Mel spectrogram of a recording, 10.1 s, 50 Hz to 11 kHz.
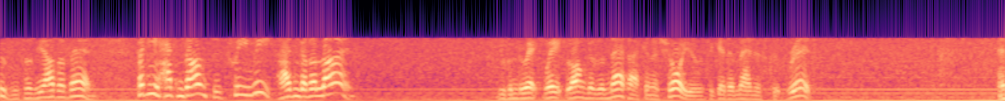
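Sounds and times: electrical mains hum: 0.0 - 10.0.

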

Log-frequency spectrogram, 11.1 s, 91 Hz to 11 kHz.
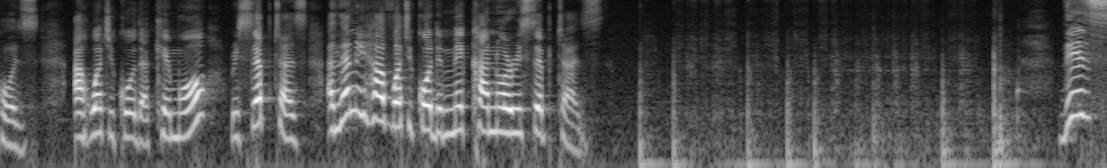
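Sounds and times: chalk tapping and scratching: 6.4 - 10.2.

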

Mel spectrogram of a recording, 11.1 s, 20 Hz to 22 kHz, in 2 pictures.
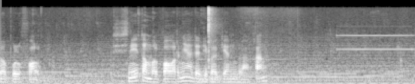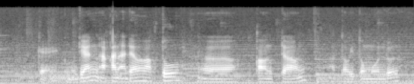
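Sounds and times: background music: 0.0 - 11.0
high-pitched electronic beep: 4.5 - 5.6.

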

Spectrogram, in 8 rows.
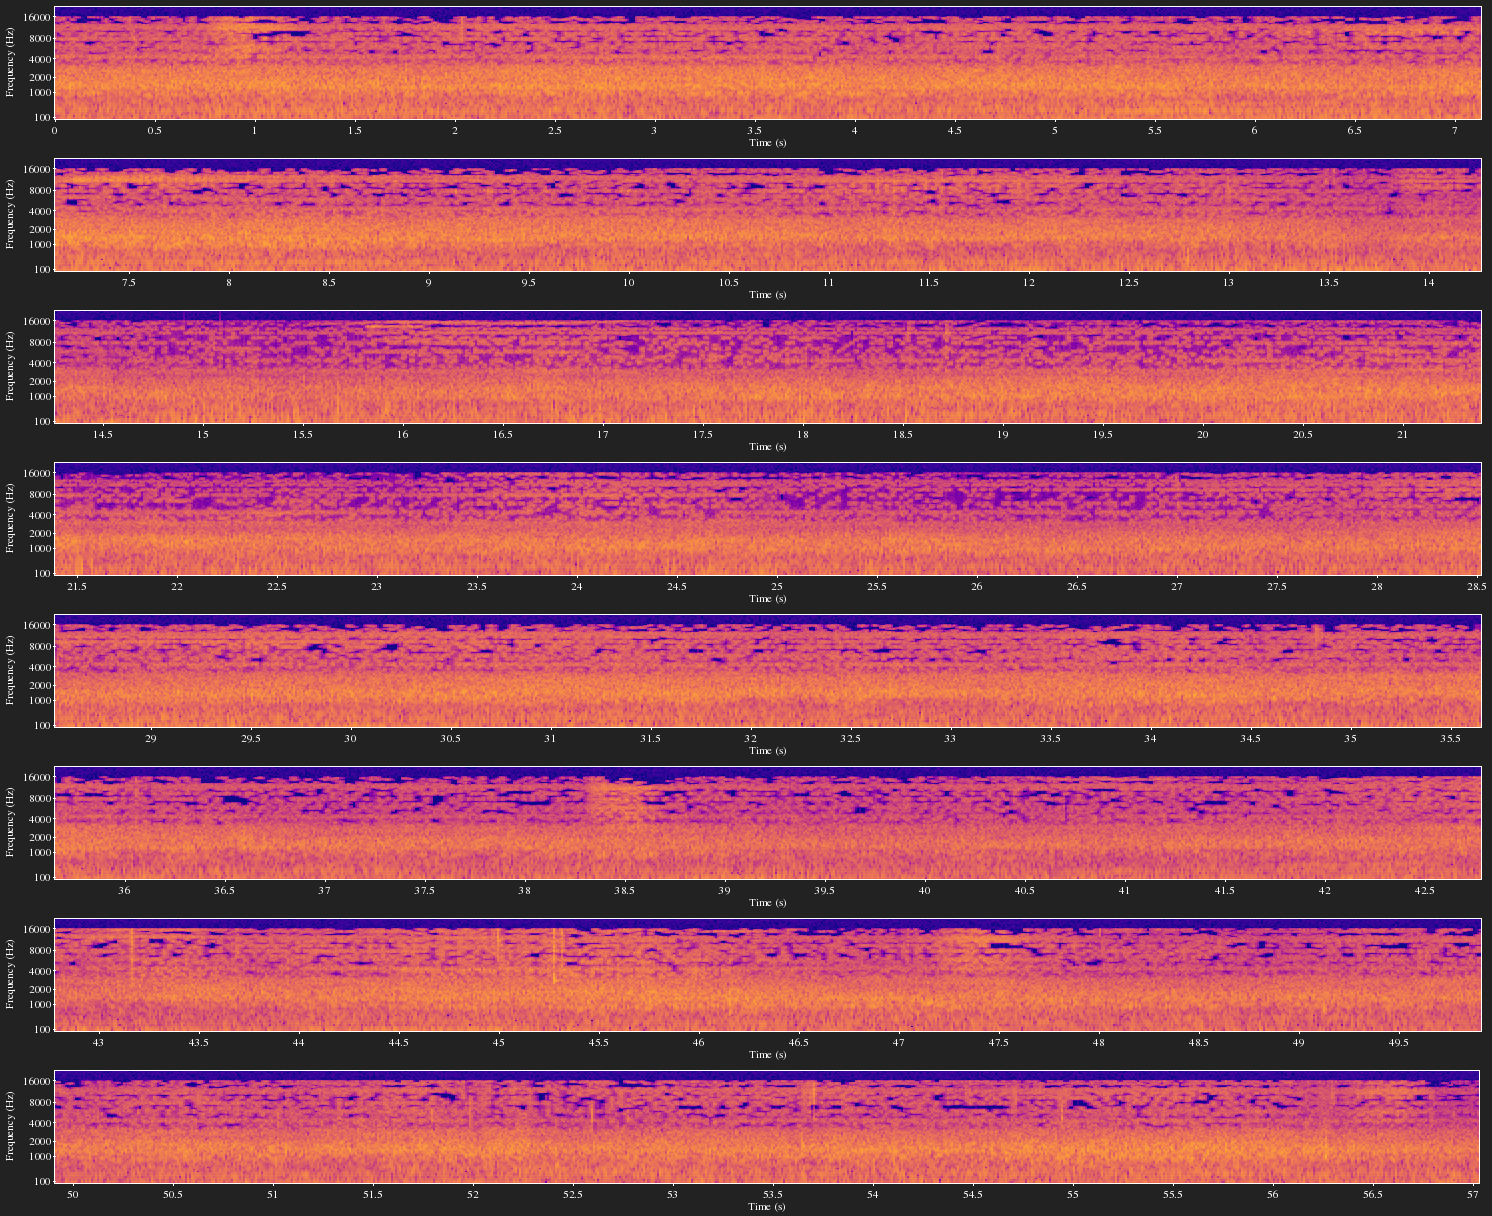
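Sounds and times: car traffic: 0.0 - 57.0
wind on microphone: 0.0 - 57.0.

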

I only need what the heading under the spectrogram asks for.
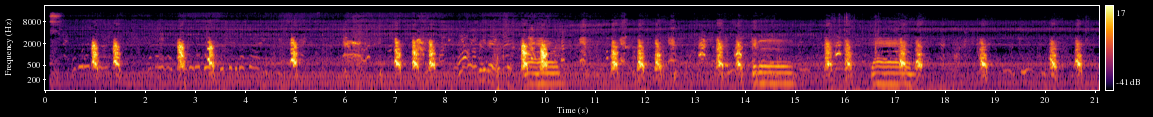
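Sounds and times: small dog barking: 0.9 - 1.6, 2.6 - 3.4, 4.9 - 5.2, 7.0 - 7.9, 9.5 - 14.1, 15.6 - 16.2, 17.0 - 17.6, 18.6 - 19.0, 20.1 - 20.9.

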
